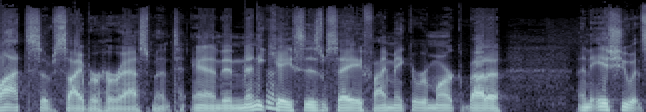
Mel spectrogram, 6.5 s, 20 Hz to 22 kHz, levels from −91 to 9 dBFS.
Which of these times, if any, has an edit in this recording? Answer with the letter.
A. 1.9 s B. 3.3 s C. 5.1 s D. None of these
B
